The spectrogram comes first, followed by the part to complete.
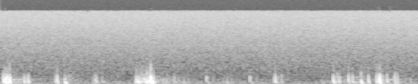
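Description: Faint, irregular low dull thumps: a few at the start, a stronger one about a second and a half in, and a quick run of them near the end.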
